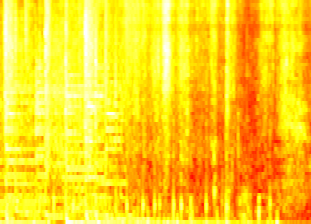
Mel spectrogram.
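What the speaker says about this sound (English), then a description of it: "Let's stop and see how the horses are doing." Horses shuffle and clop on hard ground nearby, producing a run of irregular hoof knocks, while a low vehicle hum and a voice fade in the background.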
